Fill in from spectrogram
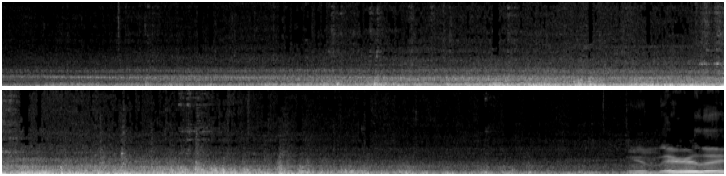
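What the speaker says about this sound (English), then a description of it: "even more track equipment coming by" Rail track maintenance vehicles rumble and clatter past nearby in a long steady roar, with faint wheel clicks along the track, fading slightly at the end.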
